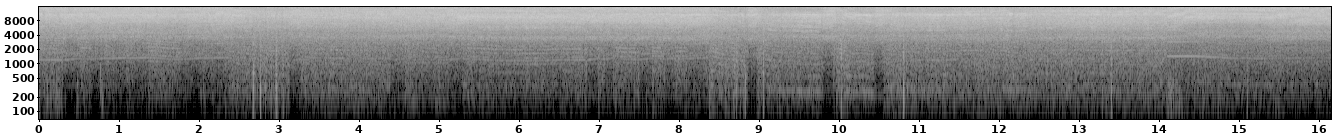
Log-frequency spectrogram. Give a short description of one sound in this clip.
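An angle grinder whines at high speed, grinding metal with a harsh hiss.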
